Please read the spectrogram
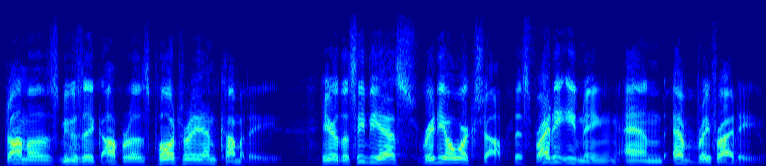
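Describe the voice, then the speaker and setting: A man's voice: a little high, big pitch swings, normal speed, sharp tone. An American man announcing on 1950s radio with a formal, dramatic delivery. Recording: dull 1950s radio broadcast recording.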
